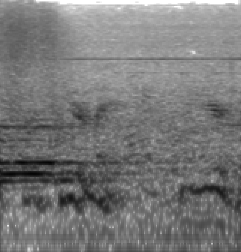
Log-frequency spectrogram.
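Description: Riverboat steam whistle blowing two steady notes together with a hiss of steam, cutting off about half a second in.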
